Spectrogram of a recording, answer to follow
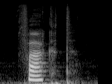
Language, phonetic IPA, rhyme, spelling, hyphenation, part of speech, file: Czech, [ˈfakt], -akt, fakt, fakt, noun, Cs-fakt.ogg
- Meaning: fact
